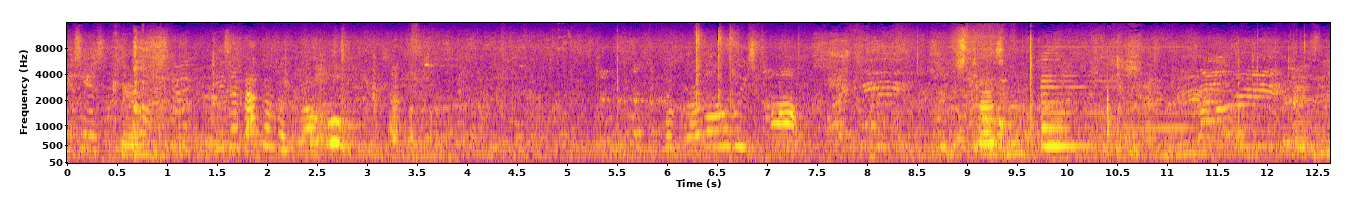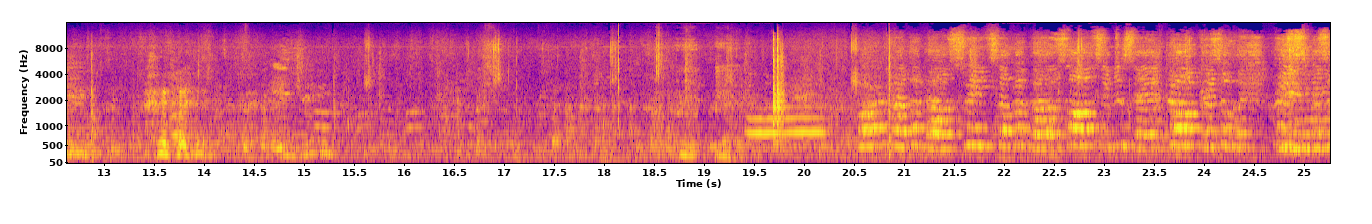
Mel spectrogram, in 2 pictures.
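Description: A choir of young men and women sings together in an echoing hall.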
